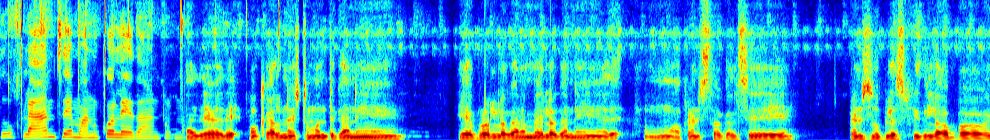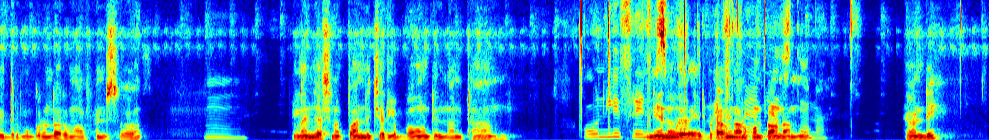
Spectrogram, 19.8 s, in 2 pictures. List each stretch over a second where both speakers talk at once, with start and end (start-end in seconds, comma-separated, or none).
16.4-18.0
